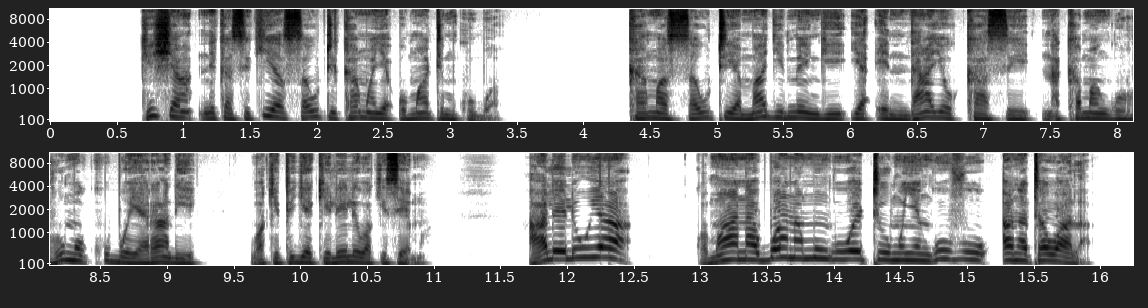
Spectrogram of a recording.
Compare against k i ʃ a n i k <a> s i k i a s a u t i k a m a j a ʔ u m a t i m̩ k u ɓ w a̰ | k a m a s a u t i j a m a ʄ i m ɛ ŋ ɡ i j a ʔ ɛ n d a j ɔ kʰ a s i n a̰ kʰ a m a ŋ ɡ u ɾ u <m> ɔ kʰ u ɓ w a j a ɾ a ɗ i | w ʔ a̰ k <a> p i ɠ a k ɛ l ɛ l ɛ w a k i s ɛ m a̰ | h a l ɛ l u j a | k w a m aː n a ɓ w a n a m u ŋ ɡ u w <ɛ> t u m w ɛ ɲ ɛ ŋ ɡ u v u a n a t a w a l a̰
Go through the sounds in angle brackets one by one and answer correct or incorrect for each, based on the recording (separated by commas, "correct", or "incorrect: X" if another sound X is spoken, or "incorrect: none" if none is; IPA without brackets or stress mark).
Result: correct, correct, incorrect: i, correct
